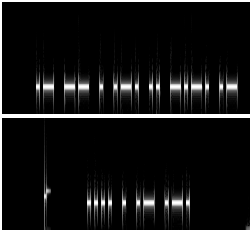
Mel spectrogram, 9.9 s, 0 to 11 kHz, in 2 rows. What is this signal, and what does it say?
Morse code, heard as a keyed tone, about 17 wpm, 700 Hz. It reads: AMERICA HEAR
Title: Sets of 5 Words - New Word Drill - 17wpm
